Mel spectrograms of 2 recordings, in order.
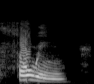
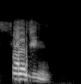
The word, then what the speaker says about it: Samhain: e você pode ver a pronúncia correta, é Sowin. Se escreve S-A-M-H-A-I-N. É, e a é, é, pronúncia celta é Sowin.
